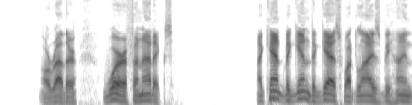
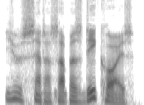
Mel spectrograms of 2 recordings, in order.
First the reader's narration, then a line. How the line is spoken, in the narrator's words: muttered Marquez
